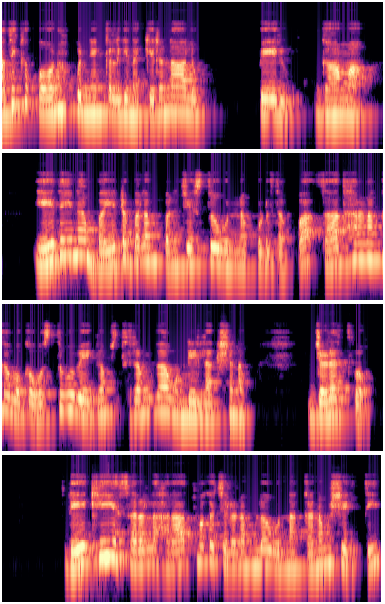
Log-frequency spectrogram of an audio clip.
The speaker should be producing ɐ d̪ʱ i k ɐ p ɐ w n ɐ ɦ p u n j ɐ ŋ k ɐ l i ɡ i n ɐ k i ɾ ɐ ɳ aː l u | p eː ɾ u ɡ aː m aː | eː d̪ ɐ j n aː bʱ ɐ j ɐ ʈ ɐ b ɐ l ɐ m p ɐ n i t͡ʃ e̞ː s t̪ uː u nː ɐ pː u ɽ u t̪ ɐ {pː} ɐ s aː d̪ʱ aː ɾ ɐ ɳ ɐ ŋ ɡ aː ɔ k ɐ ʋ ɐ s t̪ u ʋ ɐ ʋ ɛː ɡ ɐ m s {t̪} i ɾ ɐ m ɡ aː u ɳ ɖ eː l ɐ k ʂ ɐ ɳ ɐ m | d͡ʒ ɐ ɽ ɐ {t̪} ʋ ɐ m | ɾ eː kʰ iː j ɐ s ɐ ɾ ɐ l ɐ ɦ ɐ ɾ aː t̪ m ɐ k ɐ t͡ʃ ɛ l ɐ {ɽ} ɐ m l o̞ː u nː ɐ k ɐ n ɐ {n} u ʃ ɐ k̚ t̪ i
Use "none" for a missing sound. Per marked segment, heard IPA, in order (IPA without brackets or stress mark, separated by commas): pː, t̪ʰ, t̪, ɽ, m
